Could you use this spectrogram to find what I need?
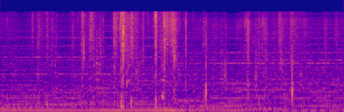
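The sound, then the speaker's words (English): Hooves of running deer thudding past, a rapid, uneven patter of knocks over a dense, continuous rumble of movement. “Watches in terror as the animals run past.”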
